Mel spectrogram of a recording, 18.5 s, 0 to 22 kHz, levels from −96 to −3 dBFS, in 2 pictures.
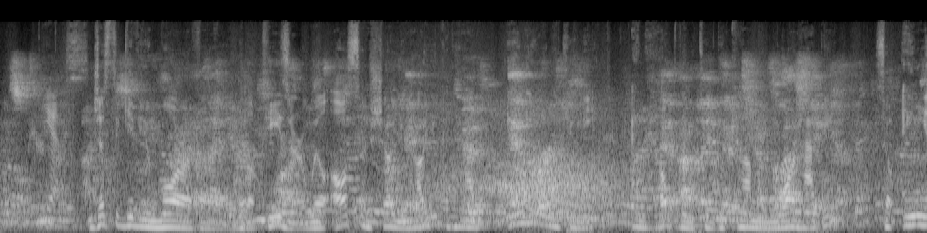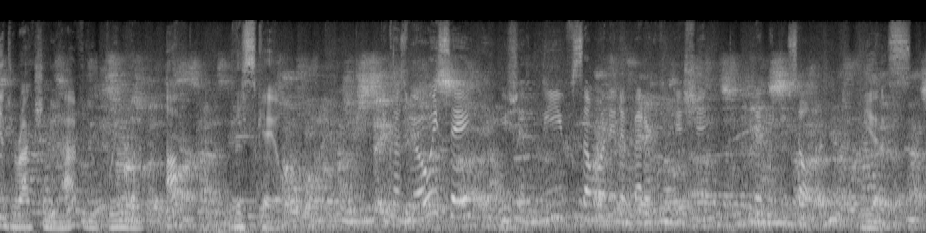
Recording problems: chatter from many people; very loud; throughout; 1 dB above the speech

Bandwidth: 14.5 kHz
